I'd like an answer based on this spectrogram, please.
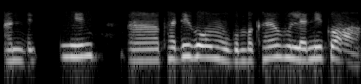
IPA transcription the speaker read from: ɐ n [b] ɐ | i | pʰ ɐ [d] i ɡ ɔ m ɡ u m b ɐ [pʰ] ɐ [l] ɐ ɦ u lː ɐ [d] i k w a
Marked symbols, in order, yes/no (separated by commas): no, yes, no, no, no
